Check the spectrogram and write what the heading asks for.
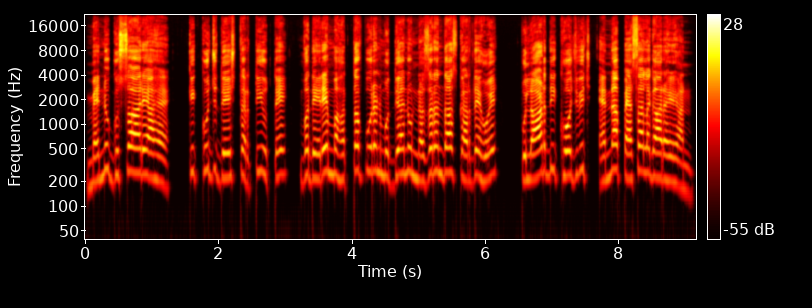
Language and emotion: Punjabi, angry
